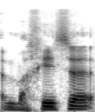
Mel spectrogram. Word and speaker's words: mechitza: So I would say that the Hasidic bungalow colonies, the pool would have a machitza. Am I pronouncing that right? Machitza, yes.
